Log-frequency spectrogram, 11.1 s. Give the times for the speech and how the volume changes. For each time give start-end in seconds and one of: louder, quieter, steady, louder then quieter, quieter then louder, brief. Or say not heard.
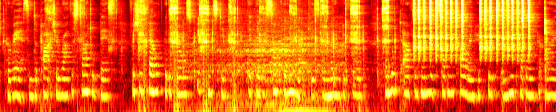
0.0-11.0 steady.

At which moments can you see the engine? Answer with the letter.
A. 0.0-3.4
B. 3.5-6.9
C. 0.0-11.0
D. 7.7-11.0
B.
